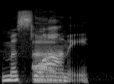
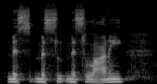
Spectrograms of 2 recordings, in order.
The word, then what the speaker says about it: Maslany: Is that how you say her name? – Maslany. – Maslany.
